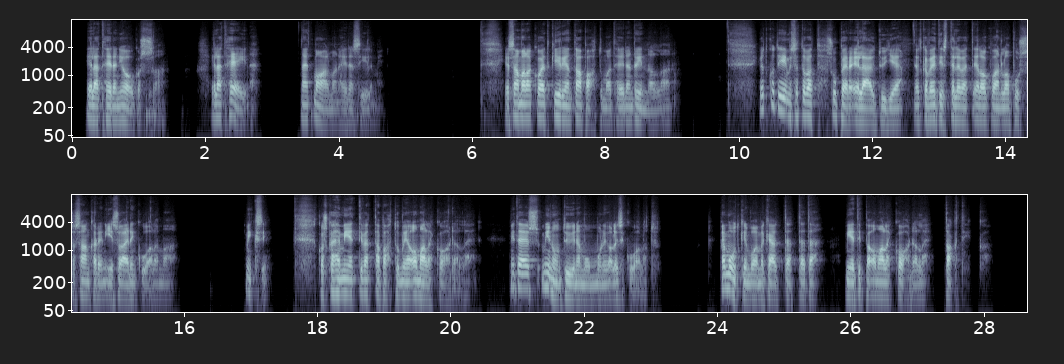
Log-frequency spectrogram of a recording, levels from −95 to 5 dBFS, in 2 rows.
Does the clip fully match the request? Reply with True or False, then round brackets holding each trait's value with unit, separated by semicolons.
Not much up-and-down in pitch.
False (3.2 semitones)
